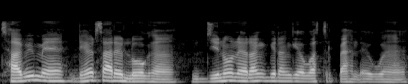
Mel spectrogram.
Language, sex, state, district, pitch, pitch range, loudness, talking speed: Hindi, male, Jharkhand, Garhwa, 145 Hz, 125-160 Hz, -19 LUFS, 190 wpm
